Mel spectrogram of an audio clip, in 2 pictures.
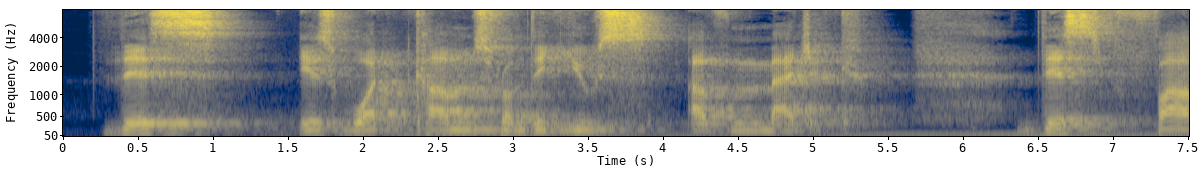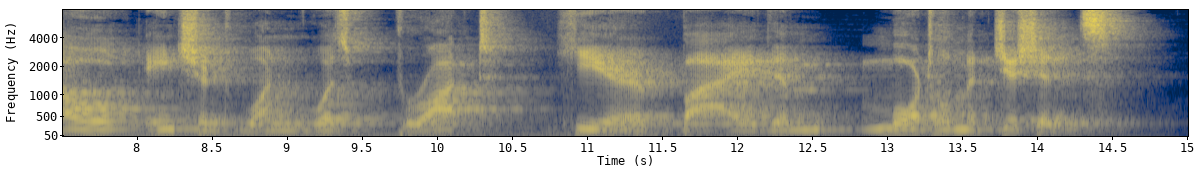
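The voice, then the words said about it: Deep, dark, angry character voice. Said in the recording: “deep voice that is a blend of Templars and this deeper, darker, angrier voice”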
